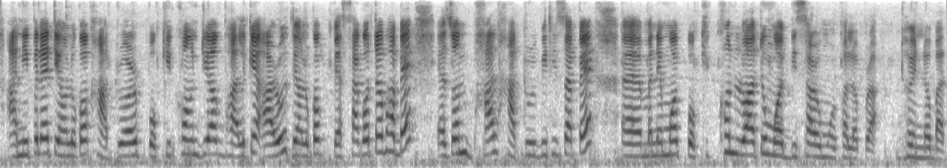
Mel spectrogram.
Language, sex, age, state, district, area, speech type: Assamese, female, 18-30, Assam, Golaghat, rural, spontaneous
